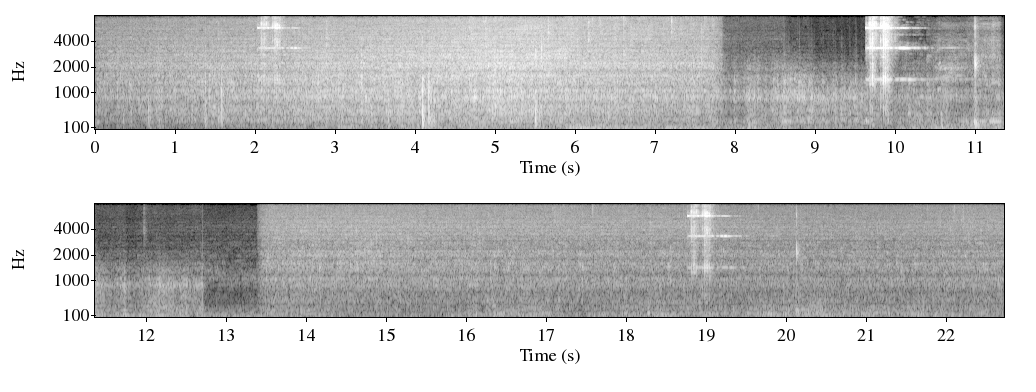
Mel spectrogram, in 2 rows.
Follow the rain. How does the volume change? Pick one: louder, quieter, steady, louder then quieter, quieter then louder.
quieter.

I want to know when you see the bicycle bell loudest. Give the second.
10 s.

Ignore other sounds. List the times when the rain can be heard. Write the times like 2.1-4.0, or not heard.
0.0-22.6.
